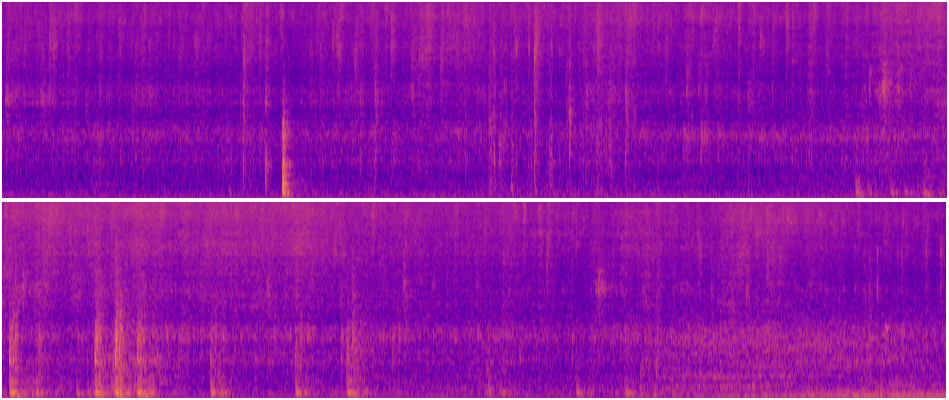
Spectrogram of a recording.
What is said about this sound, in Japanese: 波形見てるのもこれ面白いなっていうのがあって、さっき結構ババチバチっていうか、焼けてる音してた時の半分ぐらいまで今、うん。波形縮まってる。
